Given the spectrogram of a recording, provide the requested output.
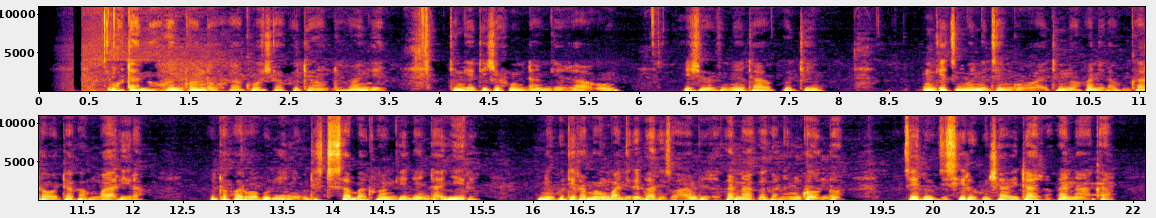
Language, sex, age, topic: Ndau, male, 25-35, health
